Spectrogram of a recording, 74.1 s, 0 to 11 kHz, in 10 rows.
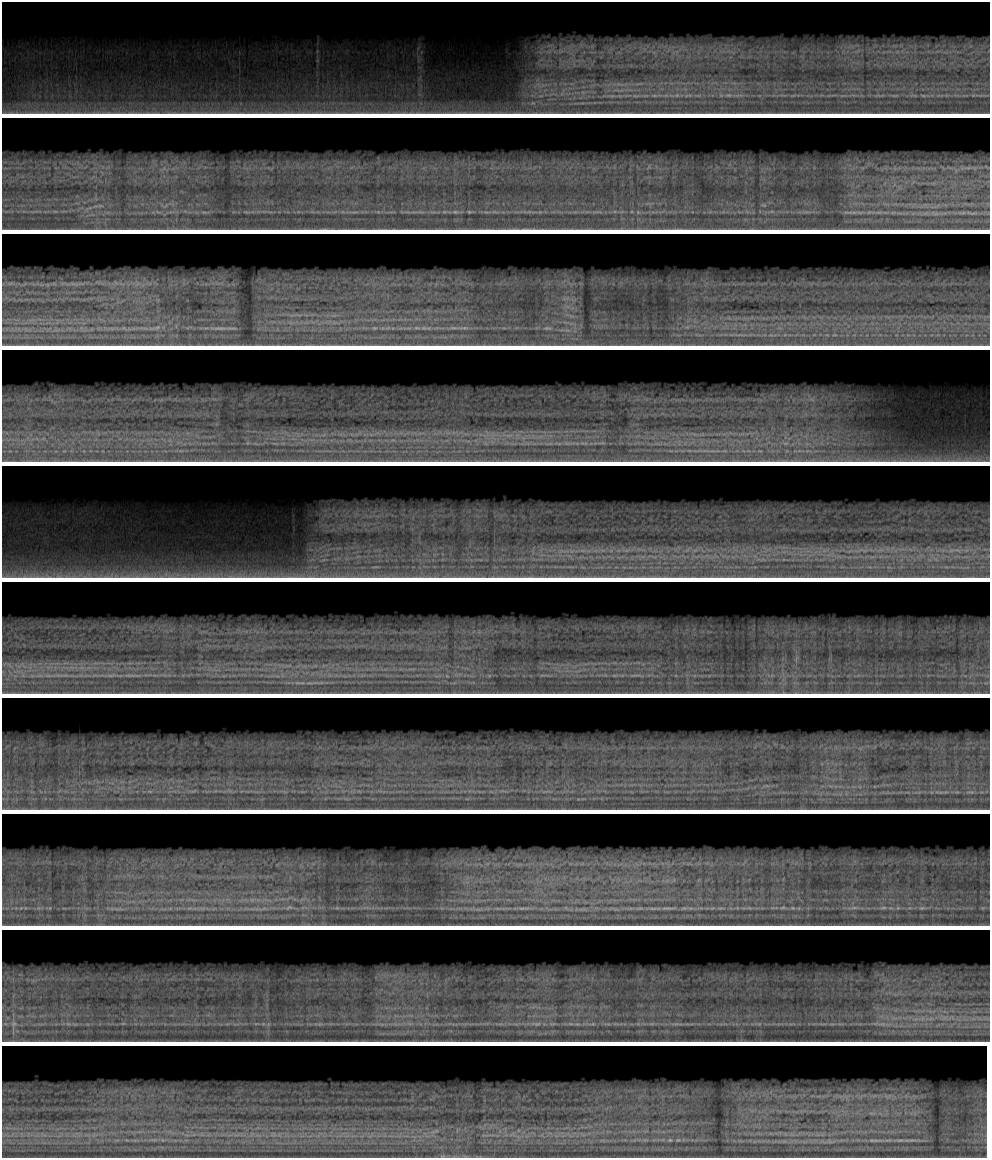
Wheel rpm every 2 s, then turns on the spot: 20, 20, 140, 160, 220, 230, 230, 220, 220, 210, 160, 160, 160, 160, 40, 10, 130, 160, 160, 160, 160, 160, 160, 160, 160, 210, 230, 230, 230, 230, 230, 230, 230, 210, 210, 210, 220.
0-2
